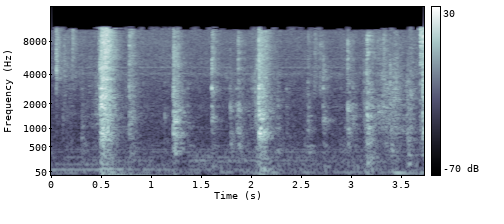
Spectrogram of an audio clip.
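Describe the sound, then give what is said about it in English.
Scissors being put back in a drawer: a run of sharp clacks and knocks from handling and the drawer moving, several irregular clicks of varying loudness, no voices. “Put them back in the drawer.”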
